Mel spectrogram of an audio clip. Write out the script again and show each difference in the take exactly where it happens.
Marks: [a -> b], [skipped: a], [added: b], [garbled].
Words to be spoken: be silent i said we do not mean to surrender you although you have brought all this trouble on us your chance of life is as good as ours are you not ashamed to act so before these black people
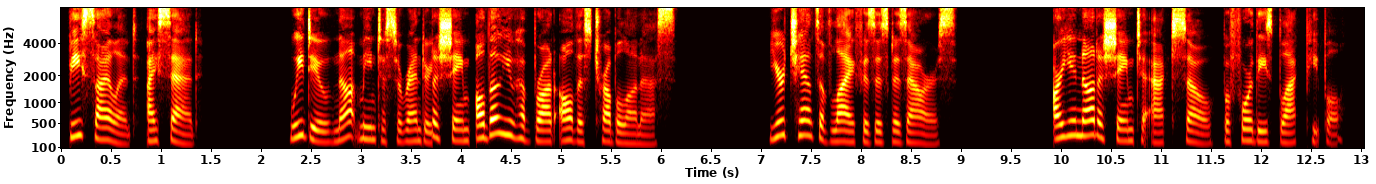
be silent i said we do not mean to surrender [you -> ashamed] although you have brought all this trouble on us your chance of life is as [skipped: good] as ours are you not ashamed to act so before these black people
